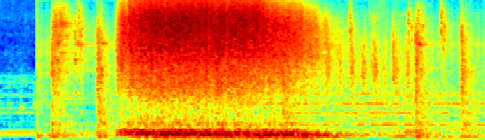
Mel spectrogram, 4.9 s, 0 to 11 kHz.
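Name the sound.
Gadfly RC-6 rockets launching and exploding in video game Phoenix Point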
